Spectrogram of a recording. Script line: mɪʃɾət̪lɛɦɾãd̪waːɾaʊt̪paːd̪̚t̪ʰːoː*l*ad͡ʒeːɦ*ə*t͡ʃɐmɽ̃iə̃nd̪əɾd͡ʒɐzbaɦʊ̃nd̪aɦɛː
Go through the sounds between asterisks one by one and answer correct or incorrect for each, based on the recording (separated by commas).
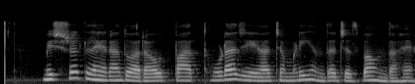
incorrect, incorrect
